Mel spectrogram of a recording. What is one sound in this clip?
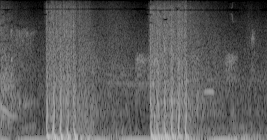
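A rifle fires a burst of shots.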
